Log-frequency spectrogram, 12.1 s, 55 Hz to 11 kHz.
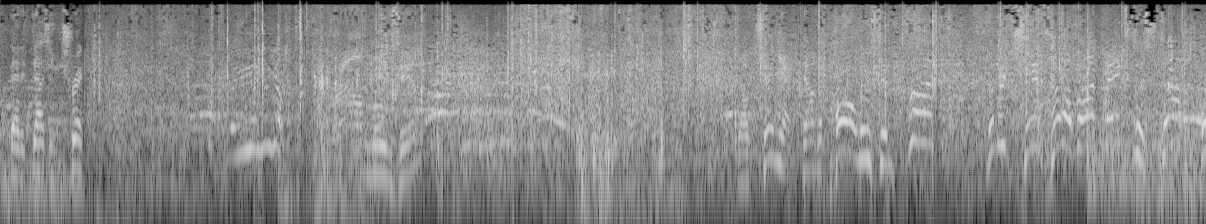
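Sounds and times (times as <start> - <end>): arena noise: 0.0 - 12.0
hockey sticks clacking on puck: 0.9 - 12.0
skates scraping on ice: 0.9 - 12.0.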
